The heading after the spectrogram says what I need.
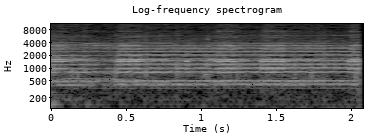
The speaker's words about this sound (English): Joe Biden spoke first to a drive in rally in Iowa. Honk if you want America to lead again.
